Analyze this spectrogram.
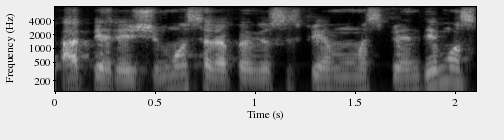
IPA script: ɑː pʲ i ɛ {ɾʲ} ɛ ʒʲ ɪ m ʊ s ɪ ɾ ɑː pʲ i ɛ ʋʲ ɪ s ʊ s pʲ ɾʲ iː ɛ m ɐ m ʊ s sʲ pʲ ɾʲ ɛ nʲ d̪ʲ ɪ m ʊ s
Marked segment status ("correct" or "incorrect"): correct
